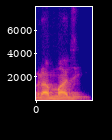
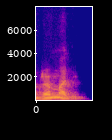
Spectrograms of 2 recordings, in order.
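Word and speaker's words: Brahmā: He is Lord Brahmaji. So remember here, Brahma, it's long A. Okay, Brahma. It's not Brahma.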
